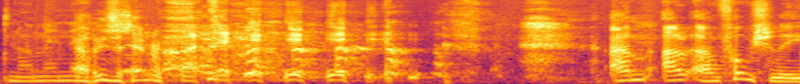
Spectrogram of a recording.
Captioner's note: laughter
